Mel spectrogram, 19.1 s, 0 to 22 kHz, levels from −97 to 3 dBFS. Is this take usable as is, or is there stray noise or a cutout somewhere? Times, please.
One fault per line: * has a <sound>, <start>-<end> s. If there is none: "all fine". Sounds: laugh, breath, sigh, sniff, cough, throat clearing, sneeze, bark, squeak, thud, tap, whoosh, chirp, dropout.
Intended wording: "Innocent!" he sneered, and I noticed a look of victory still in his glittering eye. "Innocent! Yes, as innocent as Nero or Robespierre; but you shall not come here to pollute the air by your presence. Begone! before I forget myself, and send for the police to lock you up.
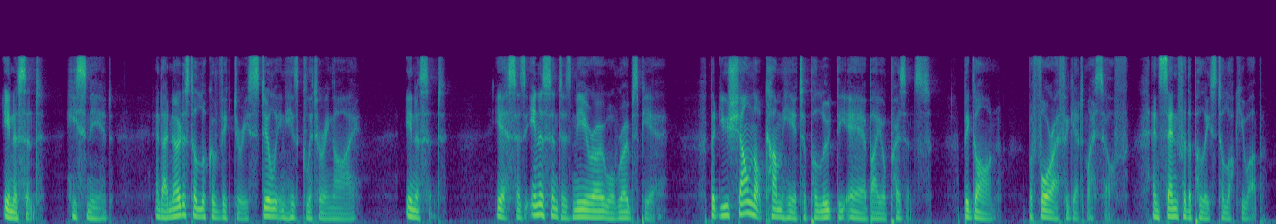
all fine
